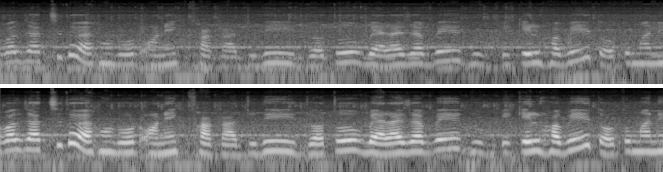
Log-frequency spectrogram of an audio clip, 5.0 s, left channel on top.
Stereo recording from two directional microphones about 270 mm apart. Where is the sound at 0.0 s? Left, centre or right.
Right.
